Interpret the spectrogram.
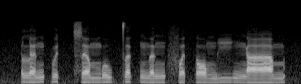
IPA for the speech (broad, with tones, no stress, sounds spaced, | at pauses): l ɐ˨˥ n p ɵ˧ t̚ t͡s ɐ˧ m o˥ w t̪ ɐ˥ k̚ n̪ ɐ˨˧ ŋ f ɐ˨˥ t̚ ɔː˨ m iː˧ ŋ aː˨˧ m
